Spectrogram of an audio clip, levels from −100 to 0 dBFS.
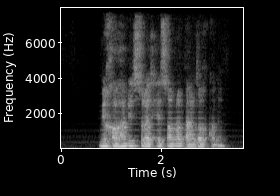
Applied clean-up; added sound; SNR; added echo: neural separator model SepFormer DNS4.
